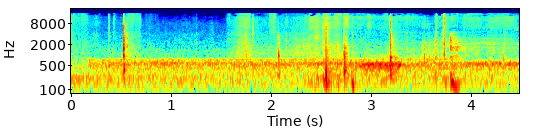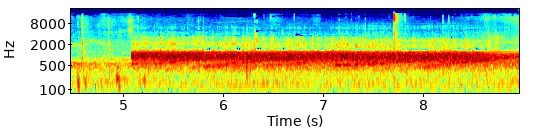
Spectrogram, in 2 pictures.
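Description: The bloop, a mysterious underwater ocean sound: a low droning hum with scattered clicks, then about halfway through a sudden louder, higher rushing tone that sweeps slightly upward and holds steady to the end.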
